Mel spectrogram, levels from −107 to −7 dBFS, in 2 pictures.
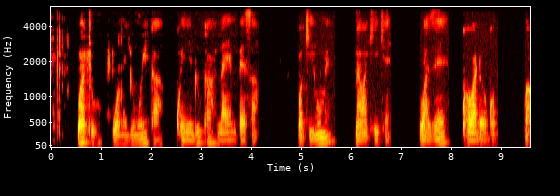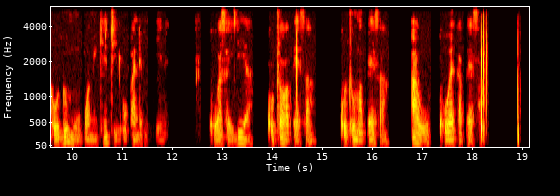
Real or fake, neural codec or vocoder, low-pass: real; none; 5.4 kHz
